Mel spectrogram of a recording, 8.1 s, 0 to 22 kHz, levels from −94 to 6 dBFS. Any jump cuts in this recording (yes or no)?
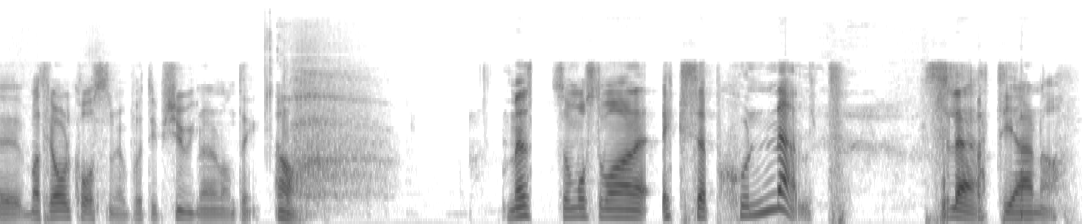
yes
